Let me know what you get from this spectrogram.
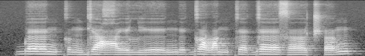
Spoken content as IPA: b ɛː ŋ k ə ŋ ɡʲ a ʕ eː lʲ eː ŋ e ɡ ə lˠ i ŋ k ɛ ɡ ɛː z ɜː t͡ʃʼ ɜ ŋ

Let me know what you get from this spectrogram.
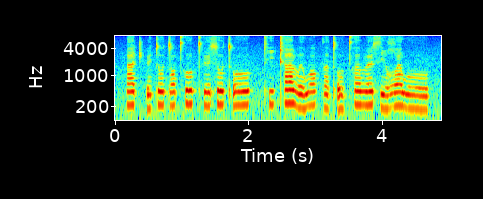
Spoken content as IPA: a˧ t͡ʃʼ ʏ˨ t o˧ d ɔ˧ t̪ʰ o˦ t̪ʰ ʏ˧ s o˦ tʼ o˦ | tʰ i˧ kʰ a˦ β ə˨ w ɔ˧ k ʌ˨ tʼ o˨ t̪ʰ ʌ˦ β œ˦ s i˨ ʁʷ a˦ w o˨

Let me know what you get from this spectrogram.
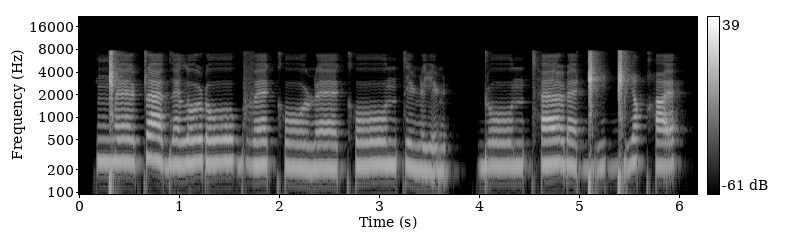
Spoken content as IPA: ŋ͡ǁ ɛː ʈ æ d̪ ɛ l o ɽ oː ɡ v ɛ kʰ oː ɳ ɛː kʰ oː n t i ɳ i ɳ | ɖ oː n tʰ æ ɽ ɛ ɡ͡ǁ i ɡ͡ǁ i qʰ ɛ

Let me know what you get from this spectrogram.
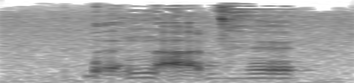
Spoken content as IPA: ɓ ə̰ n a̰ ɖʱ ø

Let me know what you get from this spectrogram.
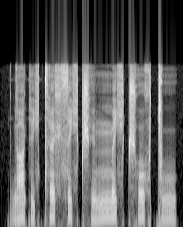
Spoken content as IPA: ɡ a˩˧˩ k ɪ˩˧˩ ç tʰ ɛ˧˥˧ x s e˧ ç t͡ʃʰ ɪ˩ mː ɛ˧˥˧ ç t͡ʃʰ o˧˥ x ǀ u˩˧˩

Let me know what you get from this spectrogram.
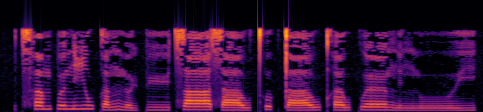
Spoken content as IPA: t͡sʰ ɐ˥ m p ɵ˥ n iː˥ w k ɐ˨˥ ŋ n̪ ɵ˨˩ ɥ p yː˨ t͡s aː˥ s aː˨ w t̪ʰ ʊ˥ k̚ t̪ aː˨˥ w kʰ ɐ˧ w kʷ œː˧ ŋ ɪ˨ ŋ n̪ uː˨˧ j

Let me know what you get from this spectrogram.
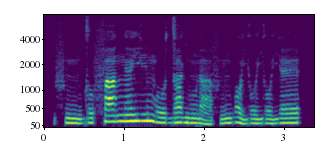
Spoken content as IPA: f ĩ˧ ɡ o˧ f a˦ n ɛ̃˦ j i˦ m o˧ d a˦ ɡ ũ˧ ɾ a˨ f ĩ˨˦ b ɔ˦˨ j o˧ j o˧ j ɛ˦

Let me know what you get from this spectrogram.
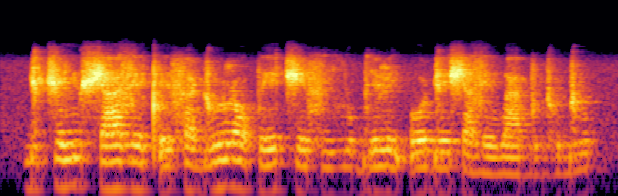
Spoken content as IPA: ɖ i t͡ʃ ɵ lʲ u ʃ a z e tʼ e f a ɖ u ɭ ɔ p e t͡ʃ e f i ʎ o b i ɭ i ʔ o ɖ e ʃ a z e w a b u ɖʱ u ɖ u

